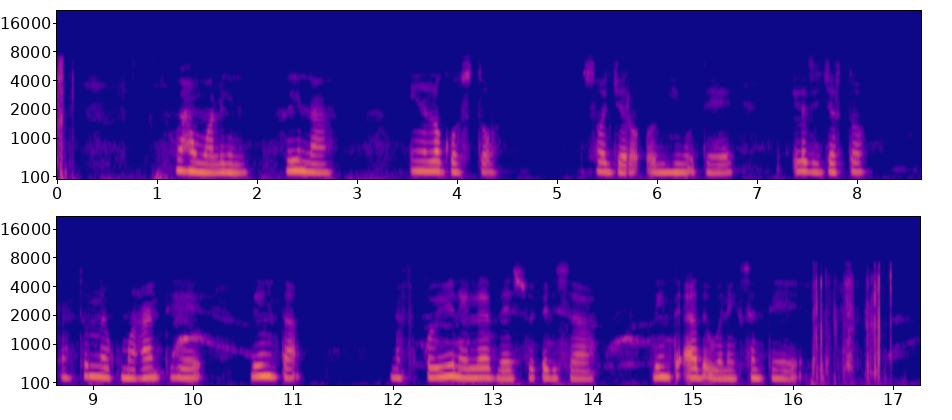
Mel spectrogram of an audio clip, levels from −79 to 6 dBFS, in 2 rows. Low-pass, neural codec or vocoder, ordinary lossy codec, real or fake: 7.2 kHz; none; none; real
